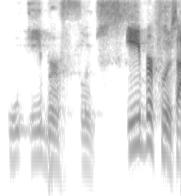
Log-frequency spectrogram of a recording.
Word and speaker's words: Eberflus: Eberflus.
